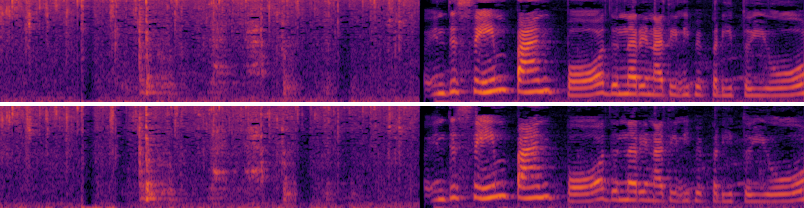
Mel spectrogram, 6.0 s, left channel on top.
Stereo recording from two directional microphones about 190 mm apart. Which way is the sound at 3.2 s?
25° left (ahead or behind).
